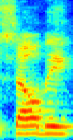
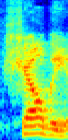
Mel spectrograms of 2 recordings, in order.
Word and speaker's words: Shelby: yeah talk about old richard selby shelby i keep saying selby shelby richard shelby has been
